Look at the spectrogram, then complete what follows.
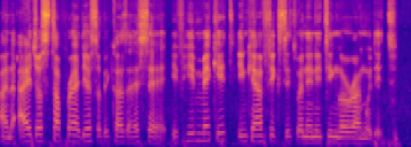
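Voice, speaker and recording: Here a man talks at a fairly quick pace with a fairly high pitch. His tone is bright and sharp, and his intonation fairly even. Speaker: guest sharing faith story. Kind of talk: testimony.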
